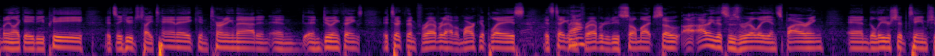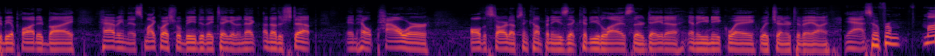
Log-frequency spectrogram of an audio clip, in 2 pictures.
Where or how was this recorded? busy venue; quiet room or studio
busy venue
